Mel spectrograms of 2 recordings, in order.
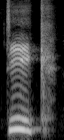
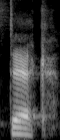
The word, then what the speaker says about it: Dic: And number two, Tom, in preparation for this episode, I watched it, and at the very end, it's not pronounced Deke. It's D-I-C. It's Dick. Hate to say come it.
